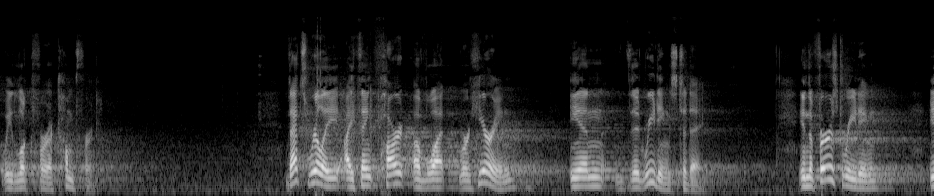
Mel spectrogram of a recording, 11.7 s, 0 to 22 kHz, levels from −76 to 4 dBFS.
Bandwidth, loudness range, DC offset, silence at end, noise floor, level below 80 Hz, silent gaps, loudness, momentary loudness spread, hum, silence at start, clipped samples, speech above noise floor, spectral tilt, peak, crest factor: 12 kHz; 9 LU; under 0.1%; 0 s; -52 dBFS; -56 dBFS; none; -16 LUFS; 18 LU; none; 0 s; under 0.1%; 36 dB; -5.5 dB/octave; 0 dBFS; 18 dB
